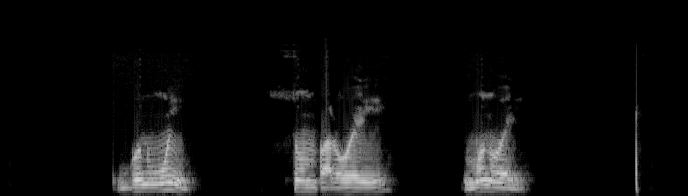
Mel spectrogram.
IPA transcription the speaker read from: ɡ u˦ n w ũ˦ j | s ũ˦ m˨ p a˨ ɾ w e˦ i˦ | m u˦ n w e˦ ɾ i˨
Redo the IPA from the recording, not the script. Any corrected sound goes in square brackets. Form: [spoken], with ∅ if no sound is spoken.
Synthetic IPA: ɡ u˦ n w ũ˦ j | s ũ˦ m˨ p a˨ [l] w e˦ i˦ | m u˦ n w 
